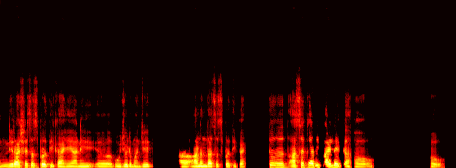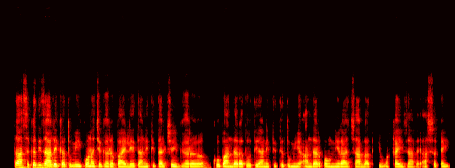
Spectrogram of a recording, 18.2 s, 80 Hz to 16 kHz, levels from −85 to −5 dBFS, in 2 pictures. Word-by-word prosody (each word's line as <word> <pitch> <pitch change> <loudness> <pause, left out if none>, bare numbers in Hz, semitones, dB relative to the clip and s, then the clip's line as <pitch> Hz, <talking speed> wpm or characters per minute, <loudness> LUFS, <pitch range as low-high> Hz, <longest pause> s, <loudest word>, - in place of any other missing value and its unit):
निराशेचंच 170 +2 +4
प्रतीक 155 -2 +4
आहे 135 0 +2
आणि 135 0 +1 0.2
अ, - - -3 0.4
उजेड 140 +1 +3
म्हणजे 135 +1 0 0.6
अ, 130 - -1 0.3
आनंदाचंच 145 0 +4
प्रतीक 130 -1 -3
आहे 125 - -1 0.5
तर 185 -3 0 0.2
असं 160 +4 0
कधी 185 0 +6
पाहिलंय 170 +1 +6
का? 150 - +2
हो 125 -1 -5 1.2
हो, - - -1 0.7
तर - - +4
असं 180 -1 +1
कधी 200 0 0
झालंय 160 -3 +4
का - - +3
तुम्ही 150 -1 -1
कोणाची 145 0 +1
घरं 140 -1 -1
पाहिलेत 130 -1 -1
आणि 130 0 -1
तिथलचे 135 +2 -1
घरं 130 +4 -2
खूप 145 -1 -2
अंधारात 130 0 +2
होती, 130 +1 -3
आणि 130 0 -2
तिथे 280 - -7
तुम्ही 265 0 -2
अंधार 130 - -2
पाहून 130 -1 -2
निराश 130 0 -2
झालात 125 -2 -2 0.2
किंवा 135 +1 -8
काही 130 0 0
झालंय 125 0 -8
असं 140 +2 -9
काही? 140 +1 -4
140 Hz, 150 wpm, -23 LUFS, 130-160 Hz, 1.2 s, कधी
